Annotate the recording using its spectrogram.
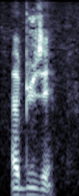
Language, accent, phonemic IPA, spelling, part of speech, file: French, France, /a.by.ze/, abusé, verb, LL-Q150 (fra)-abusé.wav
- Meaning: past participle of abuser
